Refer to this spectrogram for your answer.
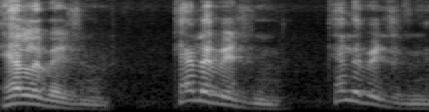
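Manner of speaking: jokey fake British accent, swooping and animated. Joking after talk about having a vision: put-on british accent. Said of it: "in the British accent".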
